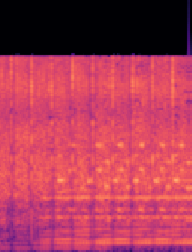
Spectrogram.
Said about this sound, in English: Praise the Lord, everybody. Let's give that hand clap to Jesus, can we? Lord, we love you.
